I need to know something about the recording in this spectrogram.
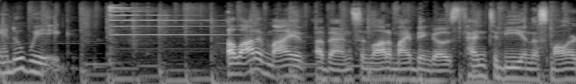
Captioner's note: elevator chimes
